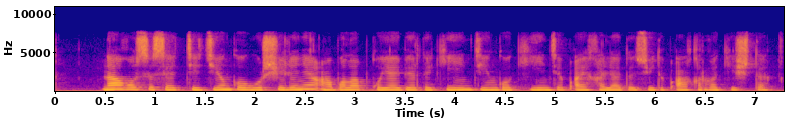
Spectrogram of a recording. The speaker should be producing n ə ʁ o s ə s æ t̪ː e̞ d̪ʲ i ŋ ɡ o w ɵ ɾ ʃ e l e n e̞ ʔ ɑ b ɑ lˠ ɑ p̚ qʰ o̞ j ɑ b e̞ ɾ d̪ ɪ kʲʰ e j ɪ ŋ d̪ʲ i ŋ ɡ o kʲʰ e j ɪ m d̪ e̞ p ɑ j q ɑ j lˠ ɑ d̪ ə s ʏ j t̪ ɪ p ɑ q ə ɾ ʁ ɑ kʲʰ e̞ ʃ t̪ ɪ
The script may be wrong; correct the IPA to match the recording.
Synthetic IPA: n ɑ ʁ o s ə s æ t̪ː e̞ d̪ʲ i ŋ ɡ o w ɵ ɾ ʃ e l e n e̞ ʔ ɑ b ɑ lˠ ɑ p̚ qʰ o̞ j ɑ b e̞ ɾ d̪ ɪ kʲʰ e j ɪ n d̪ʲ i ŋ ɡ o kʲʰ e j ɪ n d̪ e̞ p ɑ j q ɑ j lˠ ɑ d̪ ə s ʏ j t̪ ɪ p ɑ q ə ɾ ʁ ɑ kʲʰ e̞ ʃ t̪ ɪ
